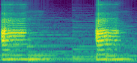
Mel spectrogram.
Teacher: with the A long and NG short. But when A with the smiley face combined with NG, then you have to say the A short, because it's a short vowel, and then the NG longer.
